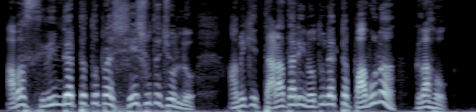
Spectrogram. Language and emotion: Bengali, fearful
